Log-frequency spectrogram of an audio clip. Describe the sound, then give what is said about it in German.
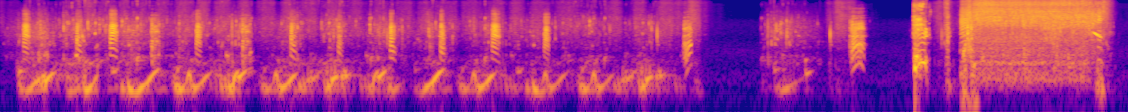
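An elephant drinking lots of water to get rid of its hiccups: a long run of quick, rhythmic gulping and slurping swallows, steady, then a brief pause and a few wet splashy bursts at the end. “Also, viel Wasser trinken hat nicht geholfen.”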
